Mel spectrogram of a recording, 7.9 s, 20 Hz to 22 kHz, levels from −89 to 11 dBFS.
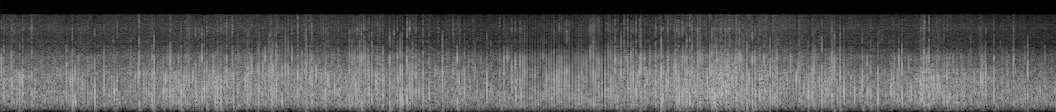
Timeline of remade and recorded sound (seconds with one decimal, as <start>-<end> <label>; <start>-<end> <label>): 0.0-3.9 recorded; 3.9-4.6 remade; 4.6-7.9 recorded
